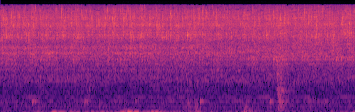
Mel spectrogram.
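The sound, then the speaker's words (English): Water gushes steadily from a tap into a bathtub as a bath is drawn, a continuous hiss and splash with a few faint knocks underneath and no voices. “The water's almost ready.”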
